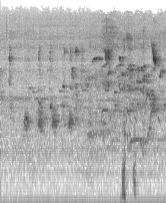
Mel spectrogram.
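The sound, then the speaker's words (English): Several birds chirp and sing in bright, scattered bursts over a soft, steady wash of a gentle stream, with a couple of sharper calls near the end. “And I'm into birds, but even yeah. in myself, yeah. Oftentimes I'll go, yeah. I don't know what that is.”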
